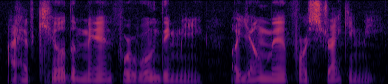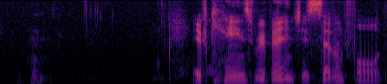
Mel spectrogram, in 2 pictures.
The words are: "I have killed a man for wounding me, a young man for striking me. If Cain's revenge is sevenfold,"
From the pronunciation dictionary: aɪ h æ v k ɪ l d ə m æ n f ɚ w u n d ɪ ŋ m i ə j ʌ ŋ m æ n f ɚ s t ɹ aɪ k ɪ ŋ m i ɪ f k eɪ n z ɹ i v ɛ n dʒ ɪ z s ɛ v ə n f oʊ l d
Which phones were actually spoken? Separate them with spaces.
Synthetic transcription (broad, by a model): aɪ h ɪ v k ɪ l d ə m æ n f ɚ w u n d ɪ ŋ m i ə j ʌ ŋ m æ n f ɚ s t ɹ aɪ k ɪ ŋ m i ɪ f k eɪ n z ɹ i v ɛ n dʒ ɪ z s ɛ v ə n f oʊ l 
